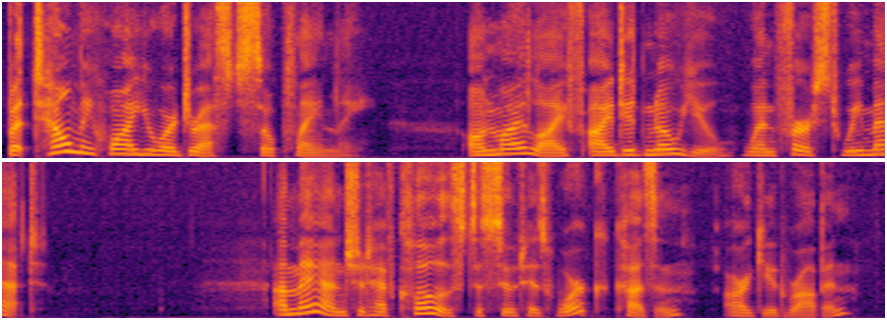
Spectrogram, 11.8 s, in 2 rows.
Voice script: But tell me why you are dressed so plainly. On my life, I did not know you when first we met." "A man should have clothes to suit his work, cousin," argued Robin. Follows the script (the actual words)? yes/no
no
